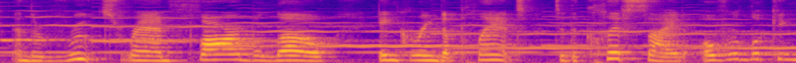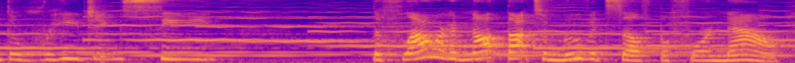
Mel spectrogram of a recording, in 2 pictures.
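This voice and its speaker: A woman's voice: on the high side, lightly acted. A woman voicing an eager rookie alien office clerk who loves reading a strange story aloud and begs a coworker for more time. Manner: dreamy storytelling, pleading with coworker. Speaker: voice actor. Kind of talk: audio drama acting. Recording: roomy echo over loud music.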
